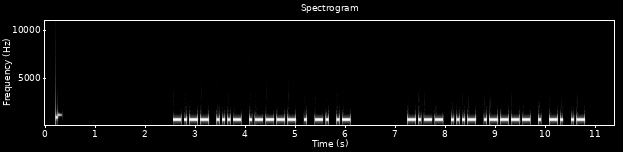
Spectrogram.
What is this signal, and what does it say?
Morse code, heard as a keyed tone, about 22 wpm, 700 Hz. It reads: YV1ENA YV1ENA
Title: DXCC-100 Call Signs - 6 Characters - Repeated 2x - 22wpm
